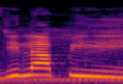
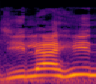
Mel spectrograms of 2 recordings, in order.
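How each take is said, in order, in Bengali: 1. মাঝের ব্যঞ্জনটি p ধ্বনি। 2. মাঝের ব্যঞ্জনটি h ধ্বনি। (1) "ওটা জিলাপি" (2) "ওটা জিলাহি নয়"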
